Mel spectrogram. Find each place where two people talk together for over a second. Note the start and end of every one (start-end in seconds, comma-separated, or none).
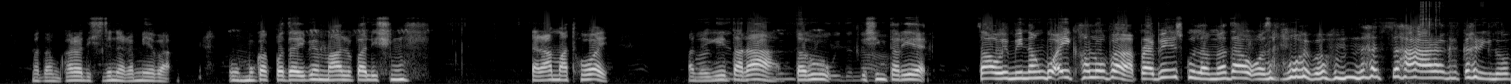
6.9-8.9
